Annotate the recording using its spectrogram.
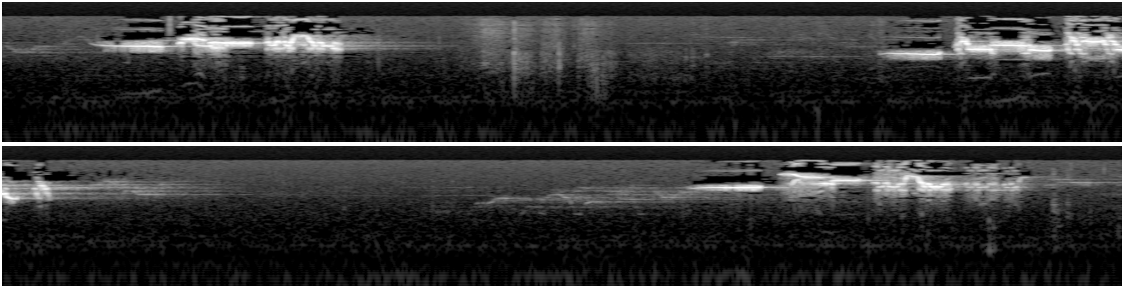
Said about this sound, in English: Now, the other kind of thrush, and I'm going to play this real quick, the hermit thrush is much more melodic.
